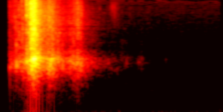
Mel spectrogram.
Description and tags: Seed Shellwav
This is a seed shell sound that I recorded
drums, Percussion, Seed, Shells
